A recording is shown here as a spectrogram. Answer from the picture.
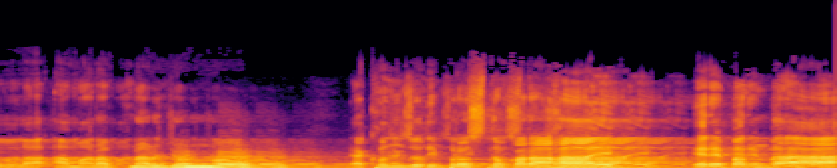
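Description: A man's voice chanting a Bengali Islamic sermon (waz) in a drawn-out, wavering melody, through microphones, with long held notes broken by short pauses.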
